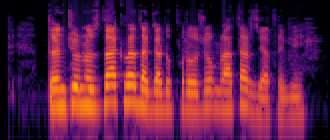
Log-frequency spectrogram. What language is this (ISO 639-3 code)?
pus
